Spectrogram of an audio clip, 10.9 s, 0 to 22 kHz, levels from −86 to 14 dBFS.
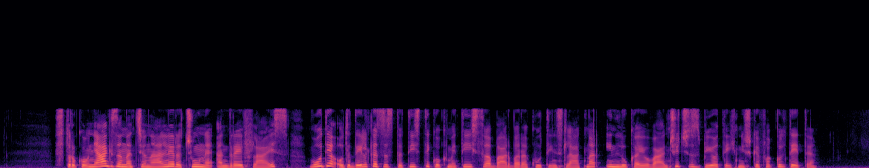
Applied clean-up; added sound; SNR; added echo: none; none; none; none.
